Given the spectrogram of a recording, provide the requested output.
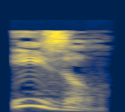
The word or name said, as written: easel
